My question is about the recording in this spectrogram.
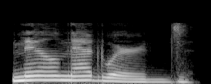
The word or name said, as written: milne edwards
